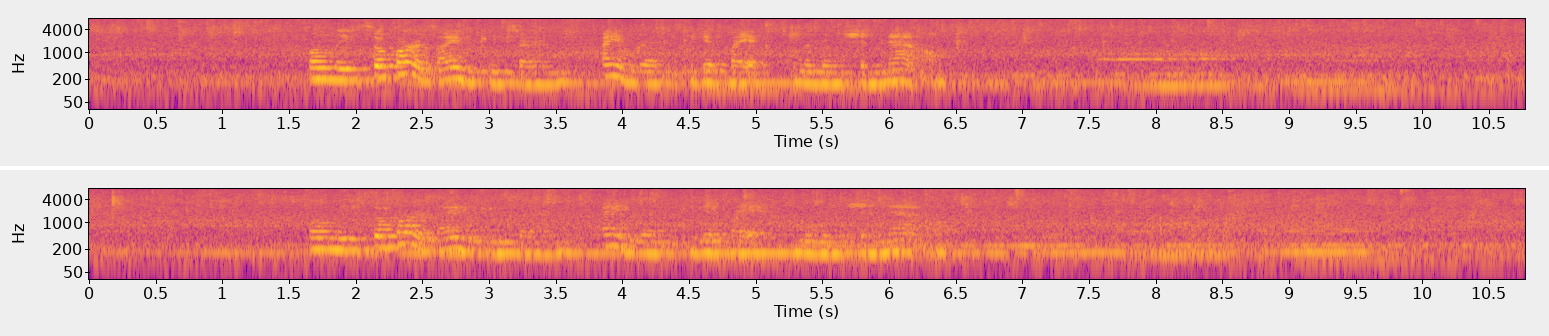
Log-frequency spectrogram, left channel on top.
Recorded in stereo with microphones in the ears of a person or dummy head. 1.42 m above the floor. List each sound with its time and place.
1.6 s a woman speaking: 45° left (ahead or behind), 6 m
